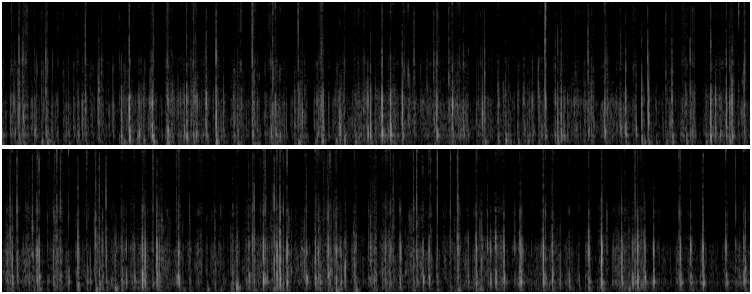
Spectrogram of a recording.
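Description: Long red nails scratch and flick the tips of a hairbrush's wooden pins, which face upward. Rapid, dense clicking and ticking runs steadily throughout, with short, bright taps.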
